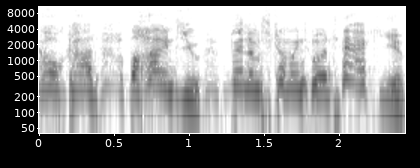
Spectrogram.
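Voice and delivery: high-pitched mock-alarmed cry; panicked warning. Guard warns Parker that Venom is behind him, panicked.

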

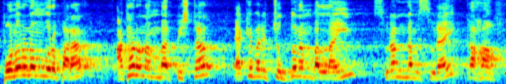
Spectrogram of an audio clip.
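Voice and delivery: ordinary delivery

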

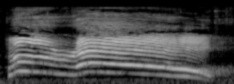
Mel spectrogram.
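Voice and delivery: put-on high, loud hooray for the kids; cheering shout. Teacher leading kids in a cheer, loud happy shout. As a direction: cheer it out big. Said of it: "shout hooray".

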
